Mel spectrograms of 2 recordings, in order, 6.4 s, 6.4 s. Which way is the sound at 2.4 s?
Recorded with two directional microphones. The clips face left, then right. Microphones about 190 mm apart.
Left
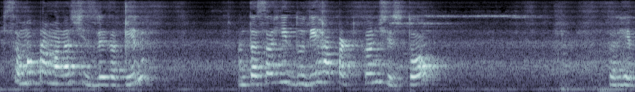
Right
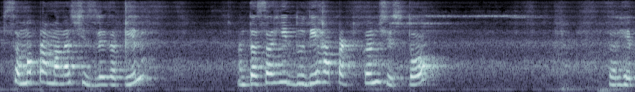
50° right (ahead or behind).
